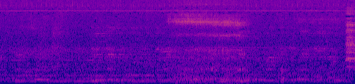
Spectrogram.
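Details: An albino Boxer named Theo snoring indoors: low, rough breathing rumbles in a steady rhythm, with faint background noise in a small room.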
